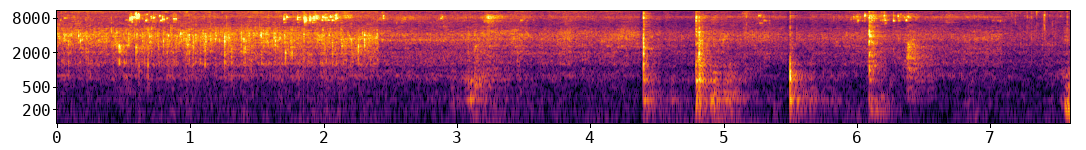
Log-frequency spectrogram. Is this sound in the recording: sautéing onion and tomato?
yes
